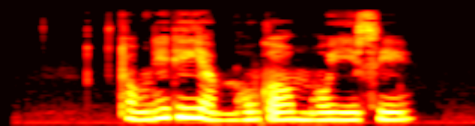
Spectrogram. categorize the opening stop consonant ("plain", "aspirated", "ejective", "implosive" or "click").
aspirated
